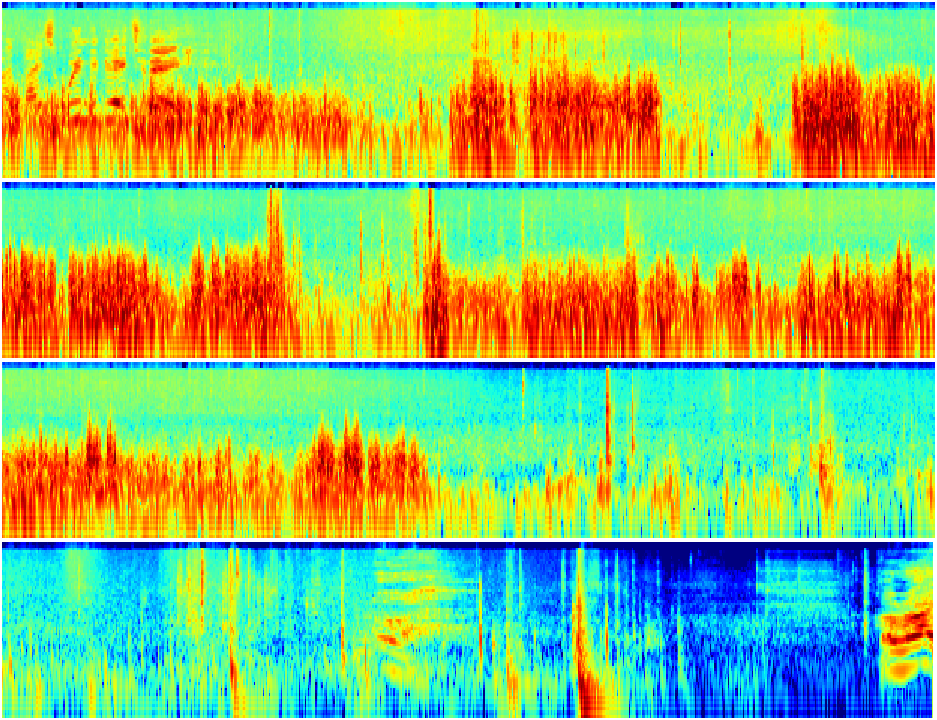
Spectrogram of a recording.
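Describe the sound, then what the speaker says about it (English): Strong wind buffets and roars across the microphone for about fifteen seconds, then eases into quieter gusts and rustling. "Nice windy day today."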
